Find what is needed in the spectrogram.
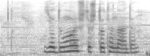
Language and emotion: Russian, neutral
